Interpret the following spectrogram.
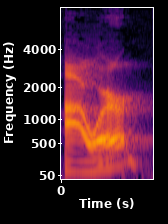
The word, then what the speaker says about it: hour: On ne prononce pas le H. Vous voyez, vous avez absence du H. Donc, ça nous donnera hour.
